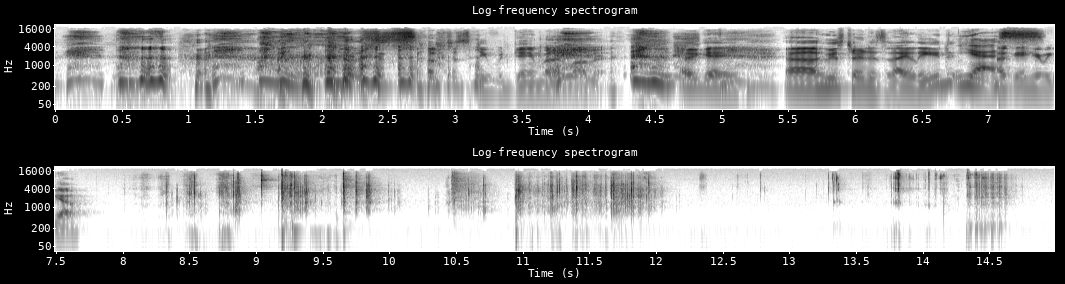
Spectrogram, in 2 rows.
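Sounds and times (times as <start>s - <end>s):
laughter: 0.0s - 5.7s
speech: 0.0s - 7.8s
crunching and chewing on chocolate spread sticks snacks: 8.2s - 14.8s.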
